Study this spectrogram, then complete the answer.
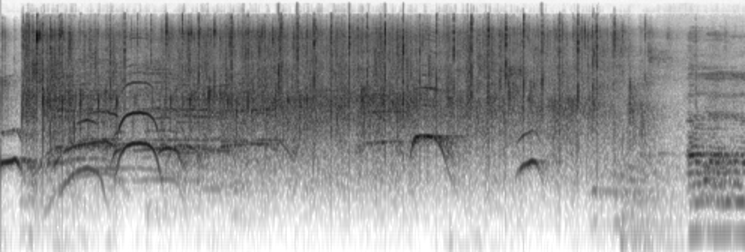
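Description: A convention panel audience bursts into loud, sustained applause with scattered whoops and cheers, filling the room continuously before cutting off near the end, with a voice faintly underneath.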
